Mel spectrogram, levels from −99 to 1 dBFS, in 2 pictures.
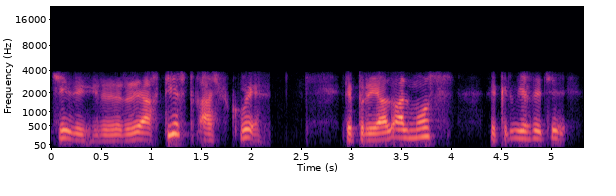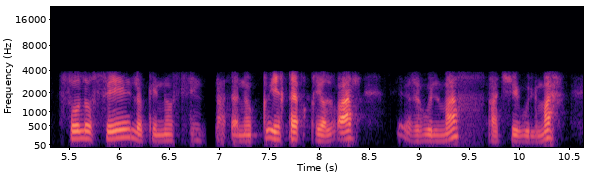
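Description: Throughout, the speech sounds rough and faintly synthetic, confined to roughly 200 Hz to 3.6 kHz: the G.729 codec at 8 kbit/s rebuilding each frame from a filter, pitch predictor and sparse pulses.

Brief stretched sounds that fade and leave the voice weak appear at 0.32–0.49 s, 2.11–2.19 s, and 5.05–5.15 s, the last just before "solo ce lo que". A longer scattered stretch follows at 6.59–7.15 s, right after "ce lo que no", with about 390 ms lost across 540 ms and the longest gap 180 ms. Another comes at 9.42–9.67 s, after "yolb'al ri wilmaj". This is VoIP packet loss concealed by the speech codec: the decoder repeated its last pitch and filter with falling gain until packets resumed.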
